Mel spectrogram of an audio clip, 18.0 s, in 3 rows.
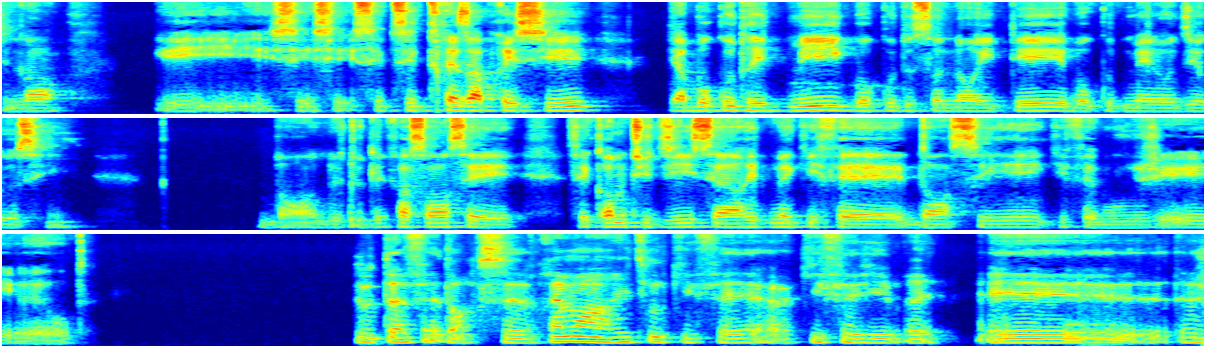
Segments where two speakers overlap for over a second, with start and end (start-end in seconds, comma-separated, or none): none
